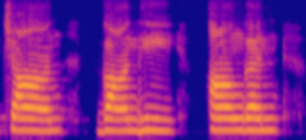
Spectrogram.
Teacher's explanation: अनुनासिक इनका उच्चारण नाक और गले दोनों से होता है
